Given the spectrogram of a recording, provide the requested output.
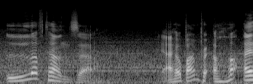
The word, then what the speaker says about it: Lufthansa: thank you so much Luft in German means air hanza in German means Guild so it's pronounced Lufthansa I hope I'm PR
